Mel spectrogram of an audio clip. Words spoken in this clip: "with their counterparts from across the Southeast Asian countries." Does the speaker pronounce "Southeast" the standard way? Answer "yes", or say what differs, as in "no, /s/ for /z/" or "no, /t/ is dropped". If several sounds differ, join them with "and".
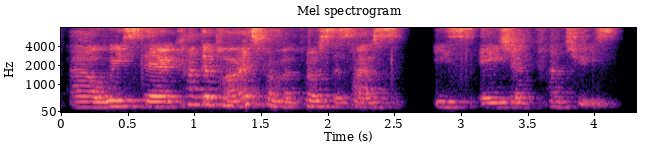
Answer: yes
